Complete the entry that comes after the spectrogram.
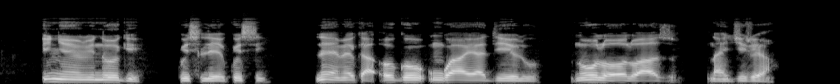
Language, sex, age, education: Igbo, male, 15-29, tertiary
